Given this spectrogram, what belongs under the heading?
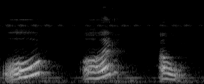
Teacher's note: ओ की ध्वनि तो जो है कंठ से निकल रही है, लेकिन उसका जो उच्चारण स्थान हो रहा है वो होठ हो रहा है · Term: कंठोष्ठम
